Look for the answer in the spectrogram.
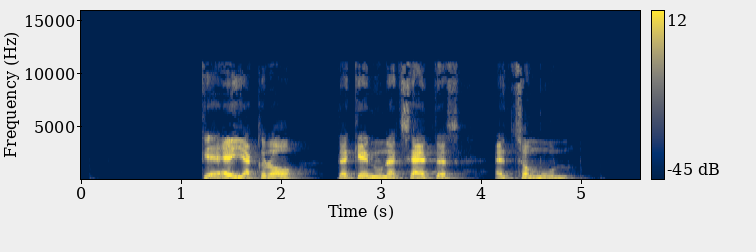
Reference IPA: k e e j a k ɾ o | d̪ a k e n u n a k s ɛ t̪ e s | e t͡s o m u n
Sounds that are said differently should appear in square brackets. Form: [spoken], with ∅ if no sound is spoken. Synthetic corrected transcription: k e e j a k ɾ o | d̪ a k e n u n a k s ɛ t̪ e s | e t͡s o m u n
